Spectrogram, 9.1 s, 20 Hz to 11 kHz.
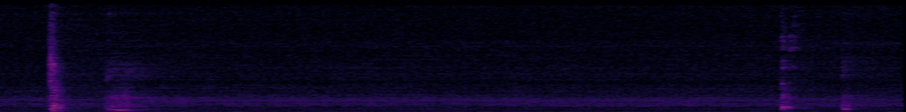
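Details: Person who rarely gets hiccups, sudden severe bout after waking, lasting almost 20 minutes, very fast and unstoppable: four short, abrupt hiccups in nine seconds, in two close pairs, over room hum.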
